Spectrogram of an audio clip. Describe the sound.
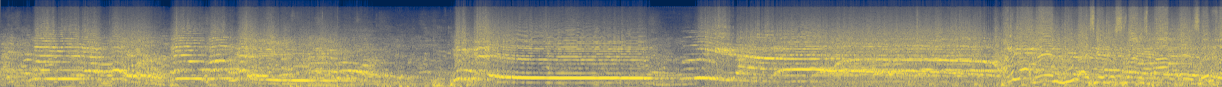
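A loud live crowd at a match roars and shouts throughout, with sustained yells and chanting voices swelling and overlapping, a brief dip near the middle before the cheering surges back.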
